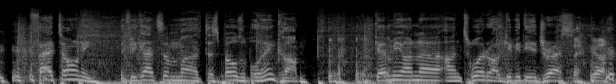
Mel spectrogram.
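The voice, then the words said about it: Hoarse, fading voice. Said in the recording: “Why am I losing my voice?”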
